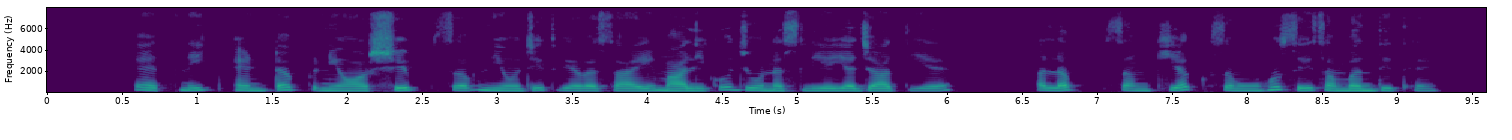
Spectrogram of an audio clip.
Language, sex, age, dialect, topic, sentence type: Hindi, female, 25-30, Hindustani Malvi Khadi Boli, banking, statement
